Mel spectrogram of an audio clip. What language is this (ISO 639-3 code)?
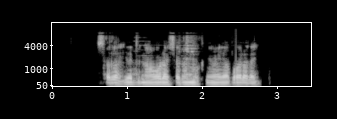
pus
